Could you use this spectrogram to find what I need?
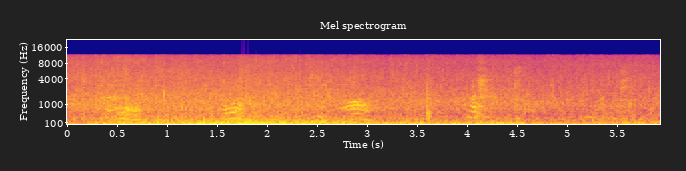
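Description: A young man gasps and pants heavily.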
